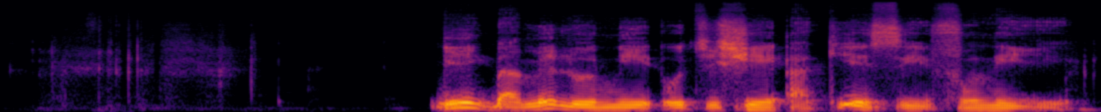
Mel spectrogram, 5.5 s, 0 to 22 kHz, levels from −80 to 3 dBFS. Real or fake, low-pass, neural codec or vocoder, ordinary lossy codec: fake; 19.8 kHz; codec, 44.1 kHz, 2.6 kbps, DAC; none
